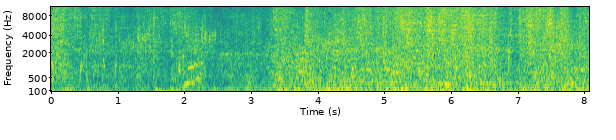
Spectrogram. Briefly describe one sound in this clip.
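Spell effects whoosh and crackle as game characters fight.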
